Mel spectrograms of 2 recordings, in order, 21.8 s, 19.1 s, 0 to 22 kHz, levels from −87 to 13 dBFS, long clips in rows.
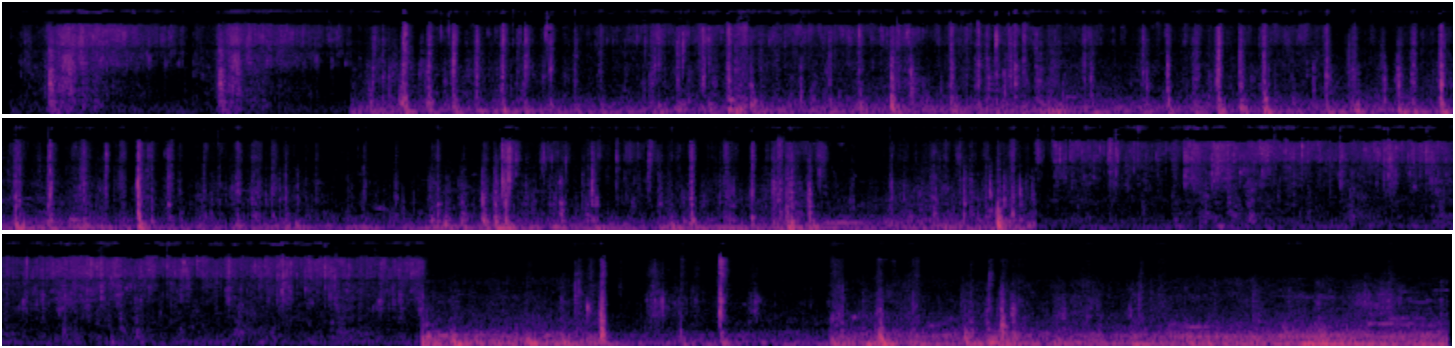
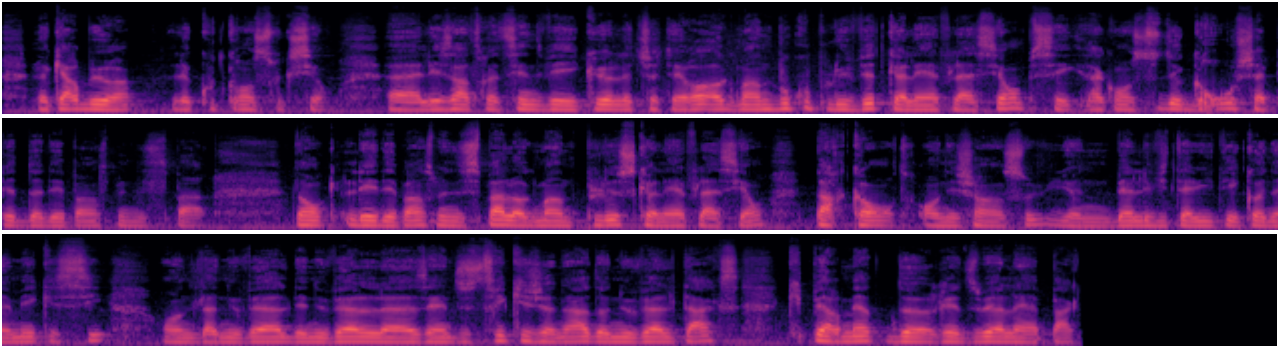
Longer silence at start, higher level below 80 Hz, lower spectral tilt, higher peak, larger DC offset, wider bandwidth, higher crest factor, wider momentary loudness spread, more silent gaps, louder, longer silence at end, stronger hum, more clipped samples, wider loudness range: about the same, 0.05 s vs 0 s; first, -54 dBFS vs -60 dBFS; second, -3.5 dB/octave vs -5.5 dB/octave; second, -22 dBFS vs -12 dBFS; neither; about the same, 17 kHz vs 18.5 kHz; first, 28 dB vs 20 dB; about the same, 10 LU vs 9 LU; neither; second, -49 LUFS vs -32 LUFS; second, 0 s vs 1 s; neither; neither; about the same, 2 LU vs 3 LU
